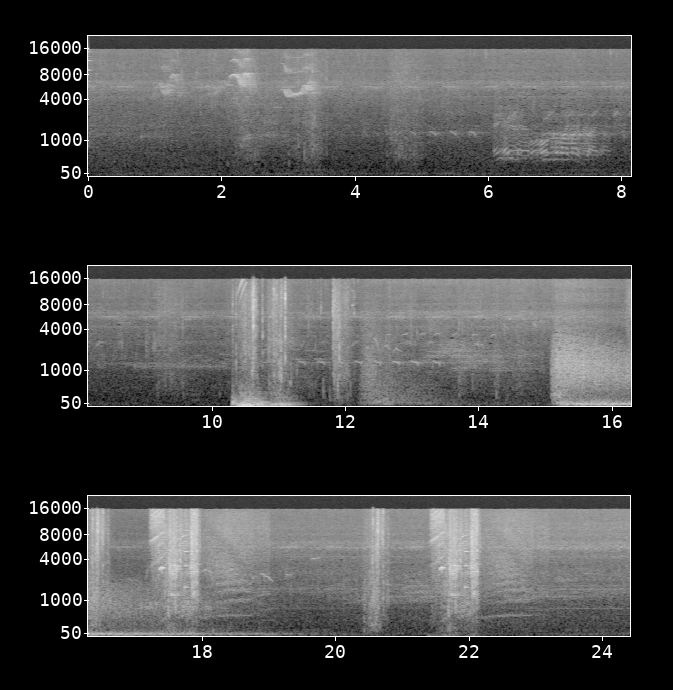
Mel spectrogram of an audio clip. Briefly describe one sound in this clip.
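Grass rustles as someone creeps through it.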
